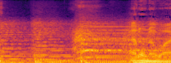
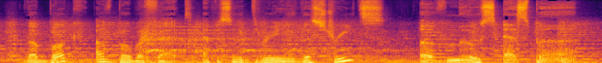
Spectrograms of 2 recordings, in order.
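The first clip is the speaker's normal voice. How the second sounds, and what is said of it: Darker announcer voice. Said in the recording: “Your announcer voice, I like it. ... Sounded kind of sounded kind of darker, I guess.”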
